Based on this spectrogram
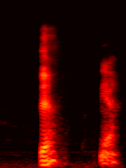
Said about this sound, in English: Yeah. Yeah. I have apparently a terrible cat has snuck into my bathroom somehow.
